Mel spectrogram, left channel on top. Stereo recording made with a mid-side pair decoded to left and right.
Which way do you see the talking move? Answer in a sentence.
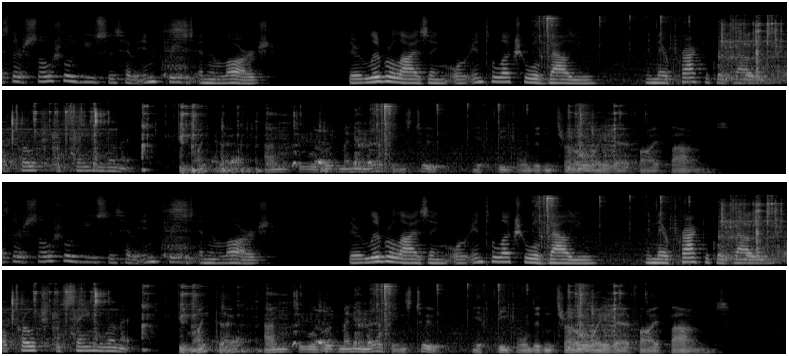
In this clip you hear the talking move to the right.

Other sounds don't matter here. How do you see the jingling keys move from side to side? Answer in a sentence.
You can hear the jingling keys move from right to left and back again.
